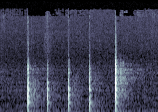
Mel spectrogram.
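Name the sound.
knock on a door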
